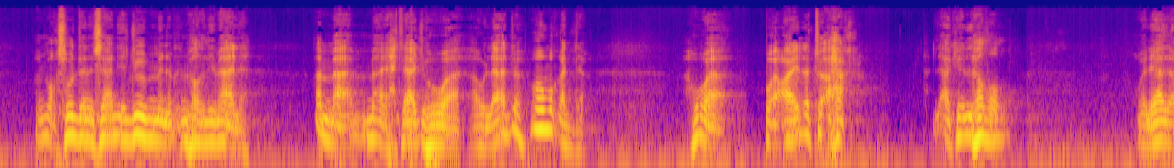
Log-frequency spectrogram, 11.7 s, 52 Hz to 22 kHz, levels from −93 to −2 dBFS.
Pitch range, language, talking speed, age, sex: 110-160 Hz, Arabic, 100 wpm, 60-79, male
